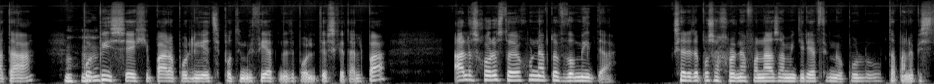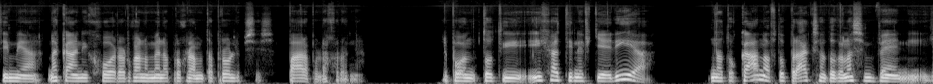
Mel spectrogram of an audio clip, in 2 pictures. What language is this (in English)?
Greek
